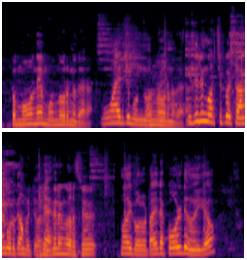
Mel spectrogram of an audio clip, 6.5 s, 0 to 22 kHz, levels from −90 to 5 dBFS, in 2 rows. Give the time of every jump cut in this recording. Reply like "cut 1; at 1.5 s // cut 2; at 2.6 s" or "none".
cut 1; at 4.7 s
